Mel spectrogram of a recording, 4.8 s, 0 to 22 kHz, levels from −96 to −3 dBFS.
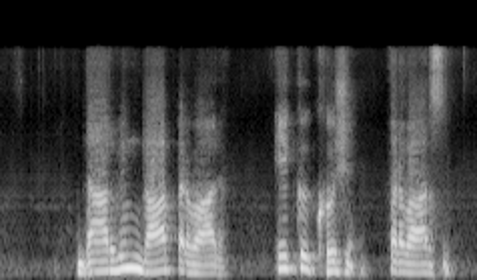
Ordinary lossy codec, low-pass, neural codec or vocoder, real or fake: AAC, 48 kbps; 10.8 kHz; codec, 24 kHz, 0.9 kbps, DualCodec; fake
